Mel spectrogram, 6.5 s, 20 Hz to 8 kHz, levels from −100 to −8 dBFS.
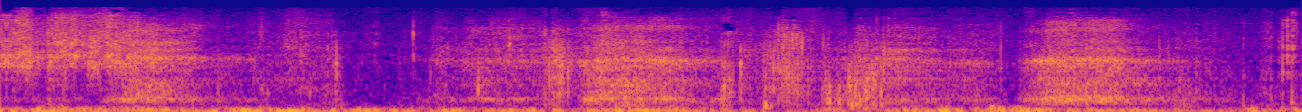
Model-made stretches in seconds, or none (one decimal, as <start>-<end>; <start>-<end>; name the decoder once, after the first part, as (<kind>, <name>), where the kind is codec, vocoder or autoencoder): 0.0-3.6 (vocoder, Vocos); 5.3-6.5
